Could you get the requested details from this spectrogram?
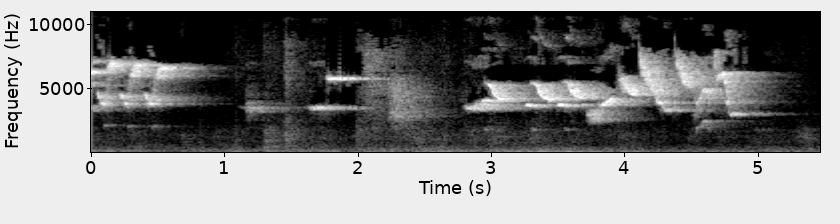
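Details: Song of a double-collared seedeater, with bursts of high chirps and short buzzy trills split by brief pauses, then a louder, faster tumbling phrase near the end.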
